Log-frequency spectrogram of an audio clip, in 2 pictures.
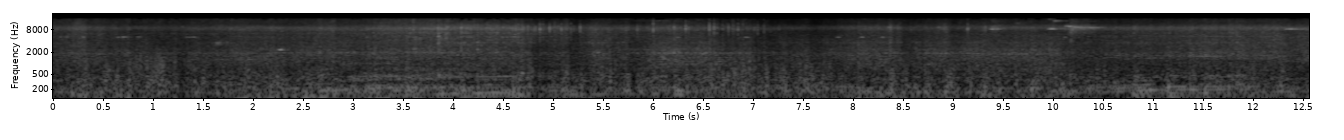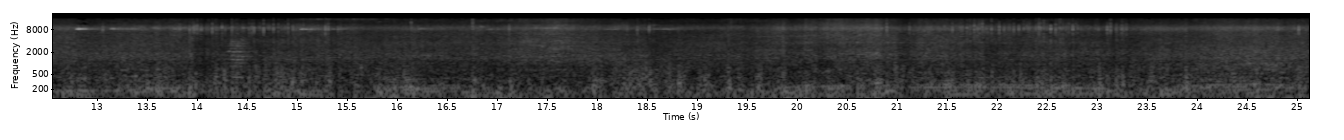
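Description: Wind rushes past a microphone throughout.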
